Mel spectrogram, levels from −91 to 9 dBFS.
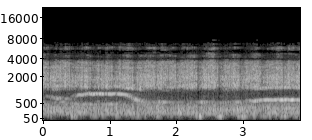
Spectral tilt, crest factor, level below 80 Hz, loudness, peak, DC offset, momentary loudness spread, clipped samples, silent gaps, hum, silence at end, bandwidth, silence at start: -1.5 dB/octave; 14 dB; -52 dBFS; -16 LUFS; -2 dBFS; under 0.1%; 2 LU; under 0.1%; none; none; 0 s; 7.2 kHz; 0 s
